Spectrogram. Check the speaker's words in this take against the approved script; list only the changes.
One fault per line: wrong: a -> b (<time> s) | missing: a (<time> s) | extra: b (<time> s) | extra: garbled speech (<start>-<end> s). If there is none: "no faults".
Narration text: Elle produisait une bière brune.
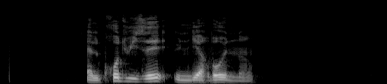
no faults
